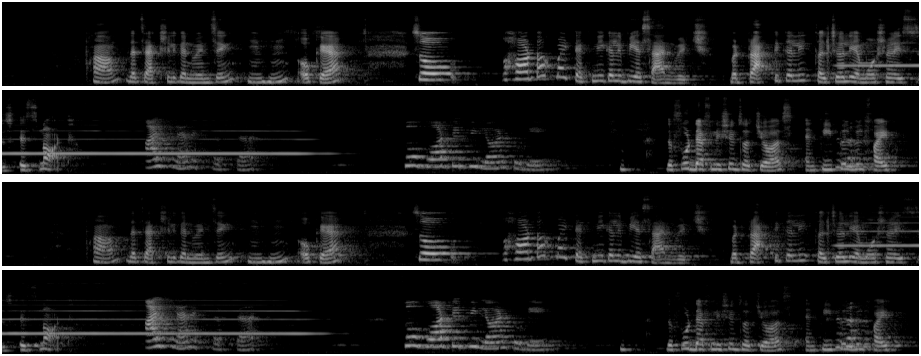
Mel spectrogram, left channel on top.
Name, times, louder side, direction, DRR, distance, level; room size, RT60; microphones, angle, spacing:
voice 1, 0.8-4.6 5.0-9.9 15.3-15.5 15.8-18.1, left 4 dB, 45° left, 0.9 m, -34 dB
Wind instrument woodwind instrument, 8.3-12.5, left 2 dB, 25° right, 1.2 m, -39 dB
voice 2, 10.6-11.8 12.5-12.6 13.2-14.7 17.4-17.9, right 4 dB, 50° right, 1.5 m, -36 dB
24.0 x 22.0 x 7.5 m
head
